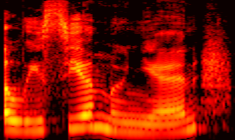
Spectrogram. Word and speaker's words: Alicia Munian: are you from okay so my name is Alisia munion and I'm from New York born and raised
